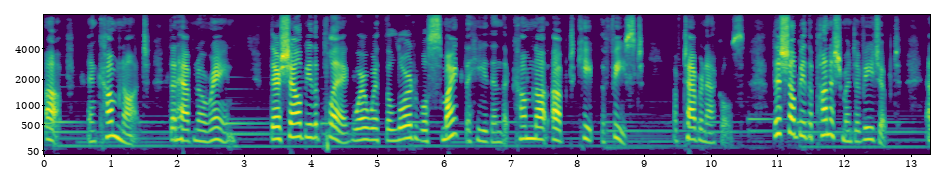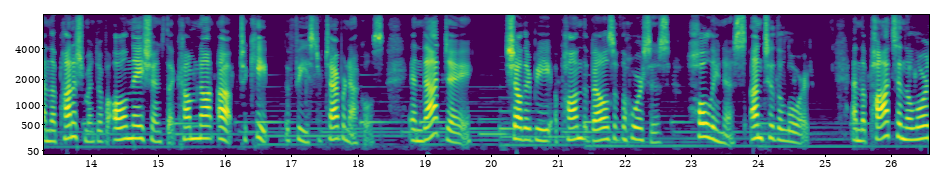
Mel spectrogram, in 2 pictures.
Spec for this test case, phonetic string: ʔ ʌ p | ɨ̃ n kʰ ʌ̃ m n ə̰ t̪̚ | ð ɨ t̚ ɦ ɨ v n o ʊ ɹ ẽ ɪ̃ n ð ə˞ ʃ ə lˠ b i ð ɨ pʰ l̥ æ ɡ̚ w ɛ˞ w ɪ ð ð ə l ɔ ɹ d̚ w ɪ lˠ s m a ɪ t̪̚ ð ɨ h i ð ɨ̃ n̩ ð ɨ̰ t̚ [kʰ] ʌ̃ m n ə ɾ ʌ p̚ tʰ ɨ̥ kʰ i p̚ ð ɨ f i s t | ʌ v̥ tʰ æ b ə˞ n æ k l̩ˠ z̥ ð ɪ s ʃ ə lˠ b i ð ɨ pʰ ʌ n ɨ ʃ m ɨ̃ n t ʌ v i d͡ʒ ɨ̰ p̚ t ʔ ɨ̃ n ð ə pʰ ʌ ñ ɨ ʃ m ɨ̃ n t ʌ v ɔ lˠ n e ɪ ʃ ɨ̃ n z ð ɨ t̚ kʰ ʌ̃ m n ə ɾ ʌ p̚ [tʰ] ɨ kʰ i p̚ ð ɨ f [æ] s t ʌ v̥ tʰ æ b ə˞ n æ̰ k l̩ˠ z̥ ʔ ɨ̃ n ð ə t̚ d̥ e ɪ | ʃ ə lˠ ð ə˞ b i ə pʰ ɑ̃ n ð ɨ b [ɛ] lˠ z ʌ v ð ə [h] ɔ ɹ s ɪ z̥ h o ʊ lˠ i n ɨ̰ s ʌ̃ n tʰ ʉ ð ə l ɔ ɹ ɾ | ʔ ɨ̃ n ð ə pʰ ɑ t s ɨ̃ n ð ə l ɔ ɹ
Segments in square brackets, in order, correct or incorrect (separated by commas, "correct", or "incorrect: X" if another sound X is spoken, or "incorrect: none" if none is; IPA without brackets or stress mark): correct, correct, incorrect: i, correct, correct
